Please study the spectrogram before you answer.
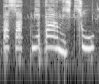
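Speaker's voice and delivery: high, slow, haughty cat voice; whiny meow of a spoiled cat; grumpy cat. A narrator's reading.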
